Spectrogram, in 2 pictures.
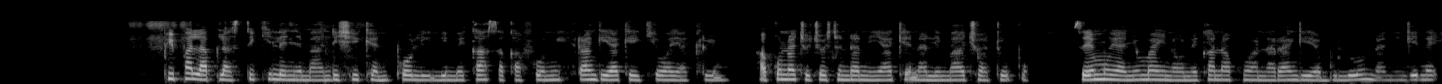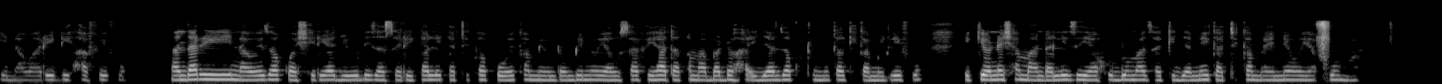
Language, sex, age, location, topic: Swahili, female, 18-24, Kisumu, government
